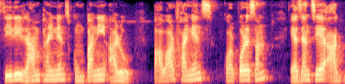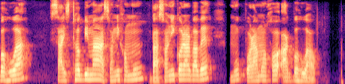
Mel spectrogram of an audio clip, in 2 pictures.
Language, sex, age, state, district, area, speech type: Assamese, male, 18-30, Assam, Biswanath, rural, read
